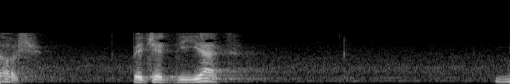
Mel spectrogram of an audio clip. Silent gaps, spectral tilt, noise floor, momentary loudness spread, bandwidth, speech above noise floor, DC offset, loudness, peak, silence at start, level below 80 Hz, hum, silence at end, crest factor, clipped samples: none; -10 dB/octave; -49 dBFS; 23 LU; 4.6 kHz; 30 dB; under 0.1%; -19 LUFS; -4 dBFS; 0 s; -68 dBFS; none; 0 s; 20 dB; under 0.1%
